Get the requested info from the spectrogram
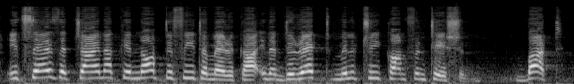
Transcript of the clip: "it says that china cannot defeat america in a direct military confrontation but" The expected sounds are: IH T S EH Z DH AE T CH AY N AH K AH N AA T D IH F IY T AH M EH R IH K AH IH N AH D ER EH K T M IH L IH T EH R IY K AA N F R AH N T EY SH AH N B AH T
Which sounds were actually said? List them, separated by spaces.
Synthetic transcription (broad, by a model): IH T S EH Z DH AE T CH AY N AH K AH N AA T D IH F IY T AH M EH R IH K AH IH N AH D ER EH K T M IH L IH T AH R IY K AA N F R AH N T EY SH AH N B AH T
